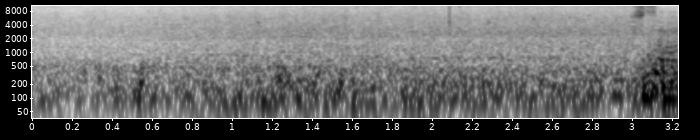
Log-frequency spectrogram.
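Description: A heavy thunderstorm, with dense rain pouring and a deep continuous rumble of thunder, loud and steady throughout with a slight swell at the very end.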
